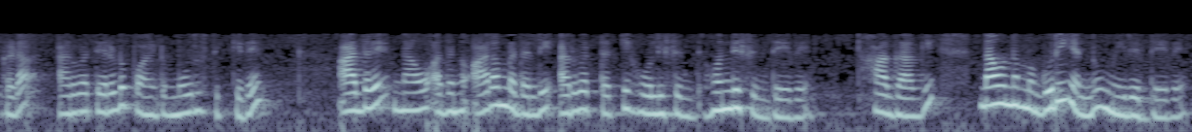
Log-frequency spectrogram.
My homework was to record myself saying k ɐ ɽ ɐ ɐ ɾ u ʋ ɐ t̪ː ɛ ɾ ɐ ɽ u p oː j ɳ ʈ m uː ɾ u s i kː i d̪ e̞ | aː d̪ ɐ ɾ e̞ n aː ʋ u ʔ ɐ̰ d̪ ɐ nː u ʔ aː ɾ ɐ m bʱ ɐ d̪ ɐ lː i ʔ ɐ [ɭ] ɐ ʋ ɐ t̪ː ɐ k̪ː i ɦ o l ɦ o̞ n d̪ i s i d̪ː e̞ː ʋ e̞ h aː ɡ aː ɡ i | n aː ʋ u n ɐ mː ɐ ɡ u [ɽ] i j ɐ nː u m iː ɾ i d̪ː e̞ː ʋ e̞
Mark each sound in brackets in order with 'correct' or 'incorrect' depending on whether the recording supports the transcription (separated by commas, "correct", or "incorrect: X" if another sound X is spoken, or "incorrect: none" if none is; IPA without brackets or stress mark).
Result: incorrect: ɾ, incorrect: ɾ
